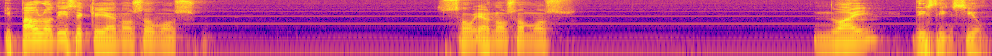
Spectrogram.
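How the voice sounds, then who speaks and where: A male pastor delivering a sermon in a slow, deliberate way, building to forceful emphasis. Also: a little high.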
